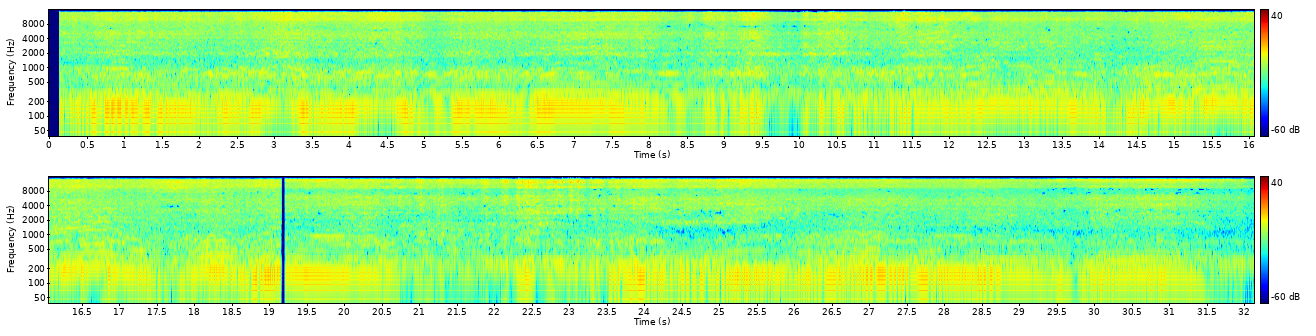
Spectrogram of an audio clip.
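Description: Chainsaw cutting up a storm-felled tree, its engine pitch rising under throttle and sagging again every second or two as the chain bites into the wood.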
